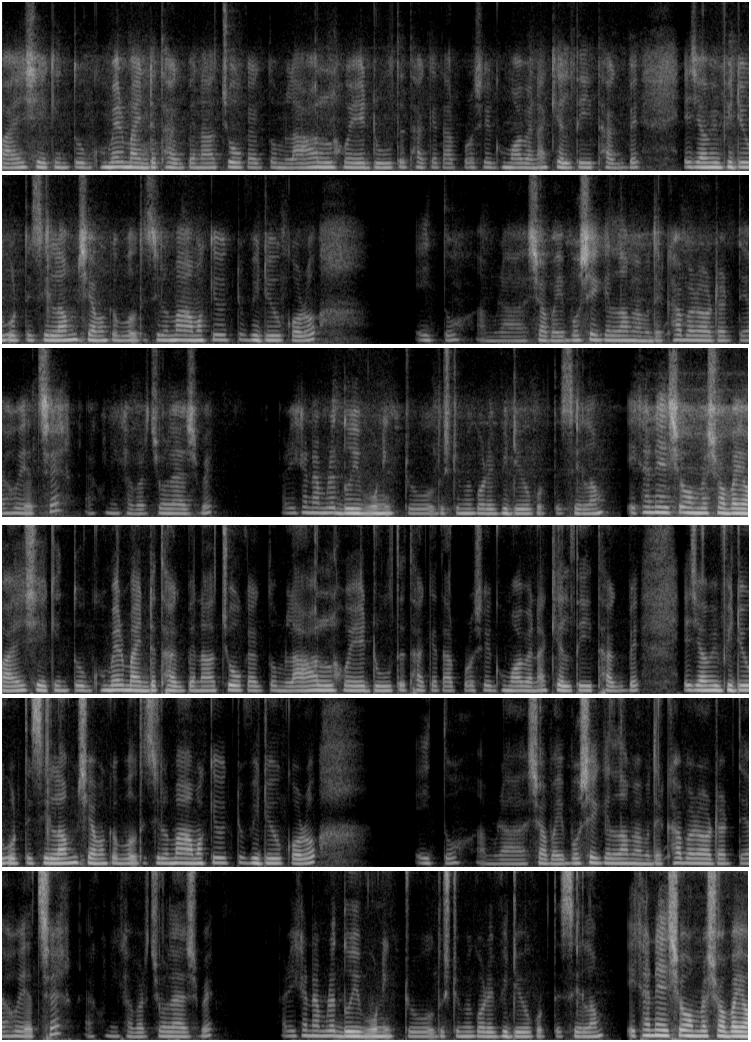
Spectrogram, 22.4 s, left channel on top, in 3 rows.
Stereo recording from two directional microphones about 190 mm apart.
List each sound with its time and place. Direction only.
0.0 s speech: 45° right (ahead or behind)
